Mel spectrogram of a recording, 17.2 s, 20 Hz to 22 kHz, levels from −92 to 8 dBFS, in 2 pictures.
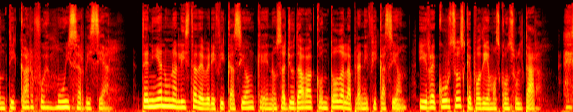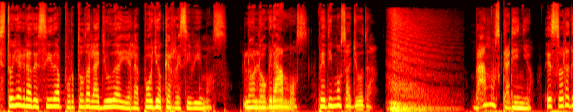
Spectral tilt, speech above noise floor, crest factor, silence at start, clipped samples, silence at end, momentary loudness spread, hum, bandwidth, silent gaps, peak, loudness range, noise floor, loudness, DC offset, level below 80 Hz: -5.5 dB/octave; 24 dB; 18 dB; 0 s; under 0.1%; 0 s; 9 LU; none; 19.5 kHz; none; 0 dBFS; 3 LU; -42 dBFS; -18 LUFS; under 0.1%; -36 dBFS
